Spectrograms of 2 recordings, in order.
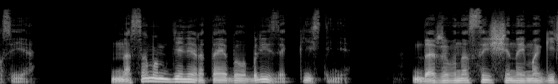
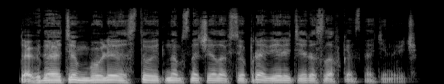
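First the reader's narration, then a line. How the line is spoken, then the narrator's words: Gloomy grumble. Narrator (Russian): хмуро проворчал Аршавин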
